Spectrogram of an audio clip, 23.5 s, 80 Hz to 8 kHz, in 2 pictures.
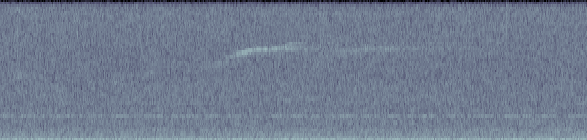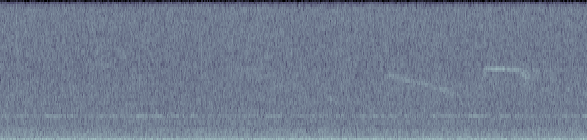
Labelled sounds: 4.4	6.0	killer whale, 4.4 to 5.6 kHz
19.5	20.3	killer whale, 3.2 to 4.4 kHz
21.3	22.3	killer whale, 3.1 to 4.2 kHz

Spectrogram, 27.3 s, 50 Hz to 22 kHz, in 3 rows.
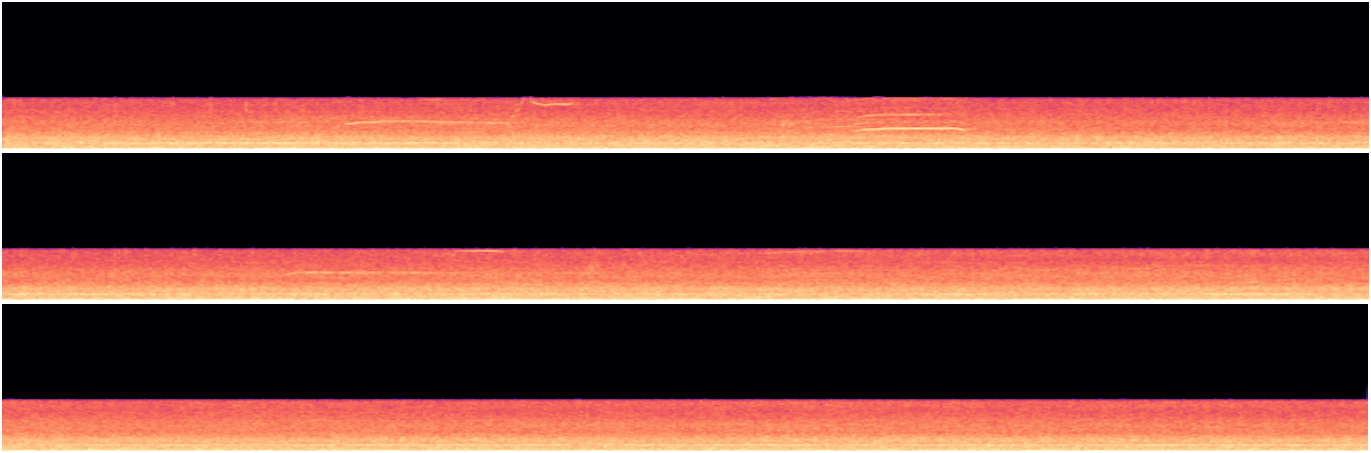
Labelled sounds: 2.2	3.4	killer whale, southern resident, 3.8 to 4.9 kHz
5.3	6.5	killer whale, southern resident, 2.1 to 7.9 kHz
11.0	11.5	killer whale, southern resident, 3.3 to 4.4 kHz

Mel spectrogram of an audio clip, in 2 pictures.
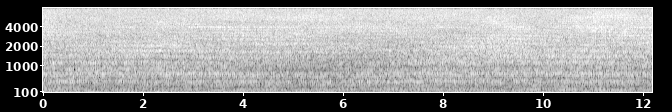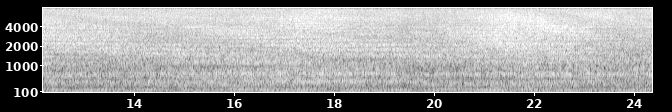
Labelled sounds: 15.0	15.3	vessel noise, 3.9 to 4.1 kHz

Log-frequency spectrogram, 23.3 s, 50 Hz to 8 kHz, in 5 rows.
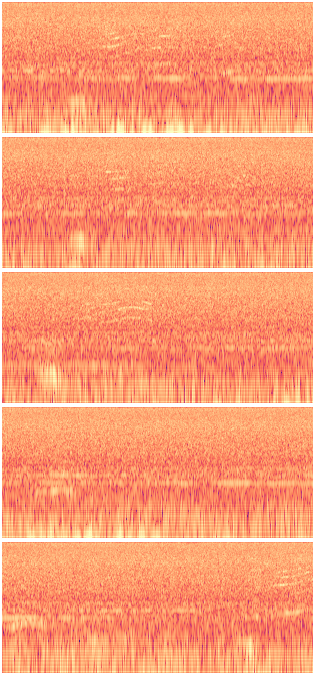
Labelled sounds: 1.5	1.9	humpback whale, 1.3 to 1.6 kHz
10.8	11.5	humpback whale, 1.8 to 2.5 kHz
22.7	23.1	humpback whale, 1.4 to 1.7 kHz

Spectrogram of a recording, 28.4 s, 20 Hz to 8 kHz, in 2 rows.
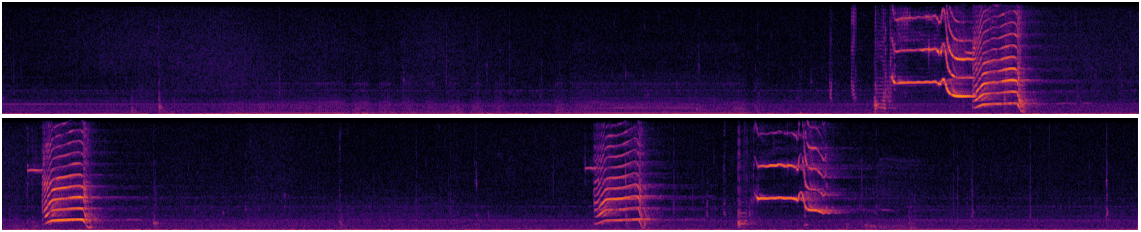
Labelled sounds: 10.9	12.9	killer whale, southern Alaska resident, 0.27 to 8.0 kHz
14.6	15.4	killer whale, southern Alaska resident, 0.17 to 8.0 kHz
21.4	22.4	killer whale, southern Alaska resident, 0.20 to 8.0 kHz
23.6	24.8	killer whale, southern Alaska resident, 0.64 to 8.0 kHz

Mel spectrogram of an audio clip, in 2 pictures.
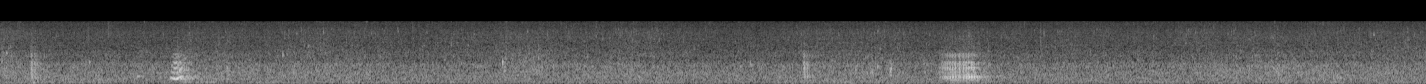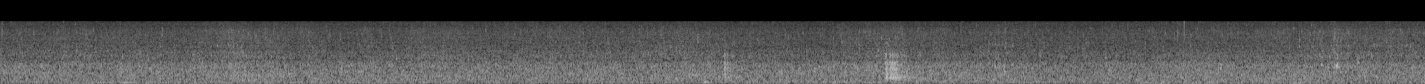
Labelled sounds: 9.4	9.7	croaking sound likely from a nearby submerged object, 1.3 to 1.6 kHz

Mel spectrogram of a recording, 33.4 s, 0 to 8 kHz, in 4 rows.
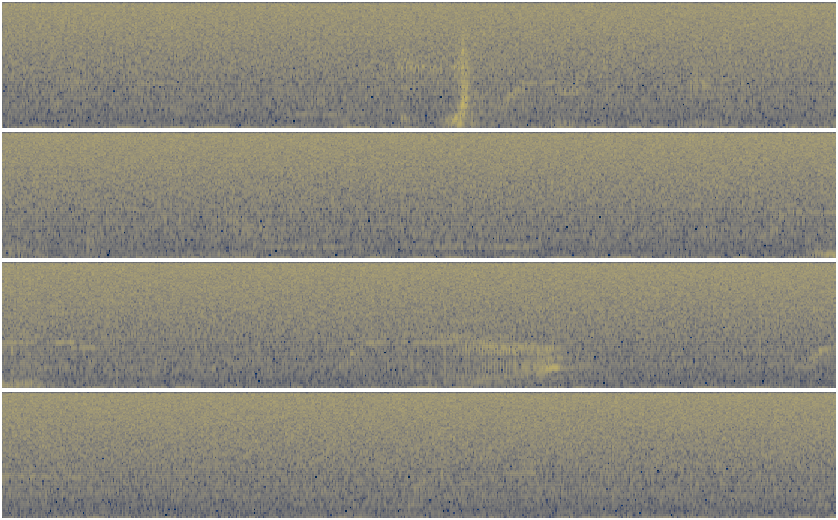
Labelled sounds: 3.9	4.3	humpback whale, 1.4 to 1.8 kHz
16.6	17.7	humpback whale, 0.93 to 1.2 kHz
21.3	22.0	humpback whale, 0.86 to 1.2 kHz
24.8	25.2	humpback whale, 0.80 to 1.1 kHz

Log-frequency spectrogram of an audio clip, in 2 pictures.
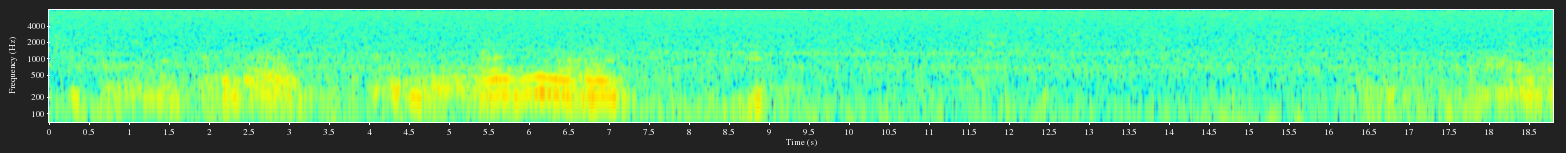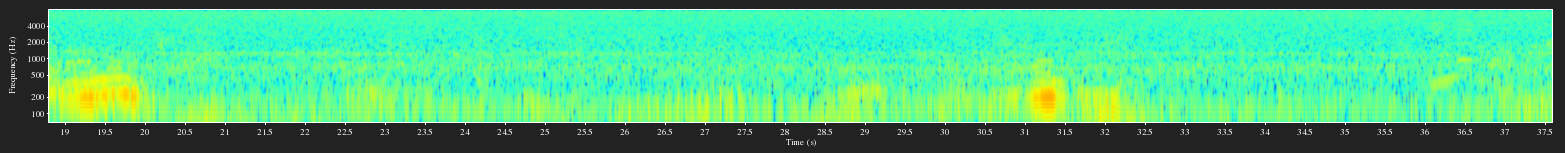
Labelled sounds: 5.5	5.7	humpback whale, 0.96 to 1.1 kHz
17.9	18.2	humpback whale, 0.93 to 1.1 kHz
19.0	19.3	humpback whale, 0.83 to 0.93 kHz
36.4	36.6	humpback whale, 0.90 to 1.0 kHz

